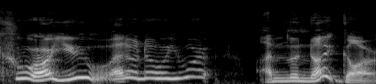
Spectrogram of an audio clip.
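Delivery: very high, overwrought, overacted, swooping emotional delivery. Acting out a night guard's line from a movie: overacted put-on emotional delivery. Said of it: "You're putting too much emotion into that".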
